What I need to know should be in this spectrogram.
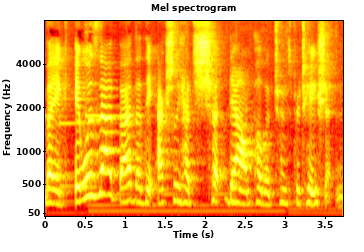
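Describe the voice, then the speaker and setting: An upbeat tone at a moderate pace, with music in the background. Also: woman. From Haiti. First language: Haitian Creole / French. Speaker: cake decorating YouTuber. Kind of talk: casual Q&A vlog. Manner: casual, upbeat.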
